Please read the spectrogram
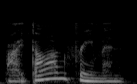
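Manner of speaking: ordinary delivery, nothing marked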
